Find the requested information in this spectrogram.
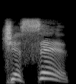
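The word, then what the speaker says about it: חסד: Ahora, pero la segunda palabra que dice grande en misericordia, esa palabra misericordia en el hebreo es Jesed, que se pronuncia chesed y tiene que ver con bondad fiel.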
